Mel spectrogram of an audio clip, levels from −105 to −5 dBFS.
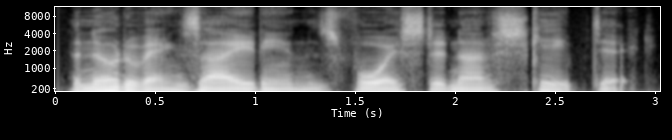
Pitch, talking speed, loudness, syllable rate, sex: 100 Hz, 220 wpm, -17 LUFS, 5.6 syllables/s, male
